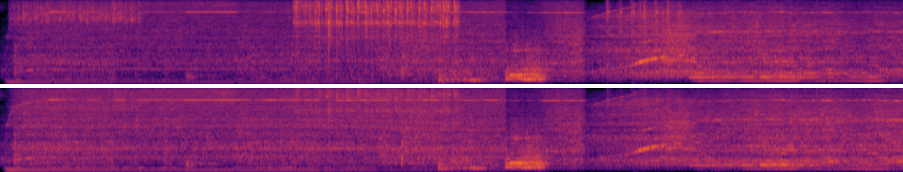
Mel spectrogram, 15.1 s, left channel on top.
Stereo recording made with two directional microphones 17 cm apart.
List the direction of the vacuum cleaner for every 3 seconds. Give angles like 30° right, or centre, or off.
40° right, 40° right, 20° right, 10° left, 20° right.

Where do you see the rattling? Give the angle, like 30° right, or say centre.
60° left.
